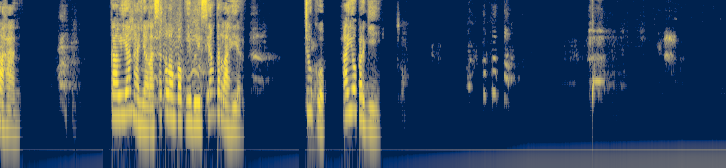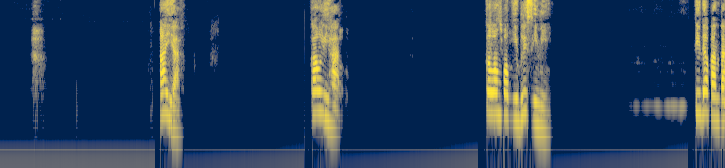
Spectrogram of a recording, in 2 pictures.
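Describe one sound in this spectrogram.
A young woman speaks tearfully and with emotion, close by.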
